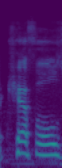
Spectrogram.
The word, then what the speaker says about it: Keffels: um now uh first he what is it keffels is that how you say it yeah keffels or as like uh the ralpha male says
